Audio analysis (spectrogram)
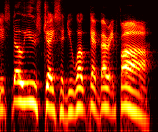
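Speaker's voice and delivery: loud, high-pitched shout carrying across a distance. Recounting a villain's line as Jason runs away; retelling Doctor Storm's shout. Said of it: "he shouts".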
